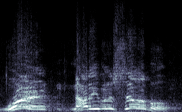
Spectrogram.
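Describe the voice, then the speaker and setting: Gravelly, high-voiced screwball comedy servant. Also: male voice, wildly swooping pitch, normal speed, a bit bright, full character voice. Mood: cheeky. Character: wisecracking, impudent male servant to a broke boss. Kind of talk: 1940s screwball comedy banter, film acting. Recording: faintly noisy 1940s film soundtrack.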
